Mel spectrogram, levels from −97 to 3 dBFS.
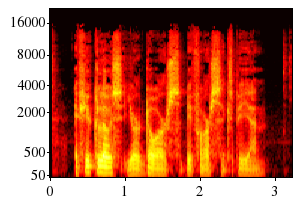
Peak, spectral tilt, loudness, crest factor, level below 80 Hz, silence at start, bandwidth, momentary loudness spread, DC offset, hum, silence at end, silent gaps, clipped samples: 0 dBFS; -3 dB/octave; -19 LUFS; 20 dB; -54 dBFS; 0.35 s; 15 kHz; 15 LU; under 0.1%; none; 0.4 s; none; under 0.1%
